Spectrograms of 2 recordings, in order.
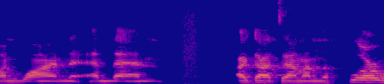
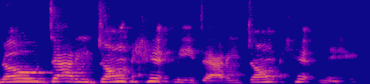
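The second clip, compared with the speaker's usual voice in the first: put-on high, sobbing, crying little boy voice; 6 semitones higher, 3 dB louder than usual. Retelling an injured boy pleading with his father, imitating a crying child. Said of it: "starts crying".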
